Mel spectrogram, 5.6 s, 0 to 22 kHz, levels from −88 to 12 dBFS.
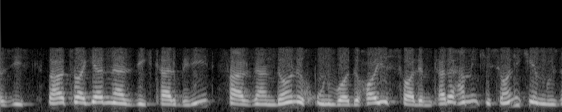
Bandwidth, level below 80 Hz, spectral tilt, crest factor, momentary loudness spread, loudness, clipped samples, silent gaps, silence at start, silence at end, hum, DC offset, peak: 3.9 kHz; -68 dBFS; -4 dB/octave; 14 dB; 6 LU; -20 LUFS; under 0.1%; none; 0 s; 0 s; none; under 0.1%; -6 dBFS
